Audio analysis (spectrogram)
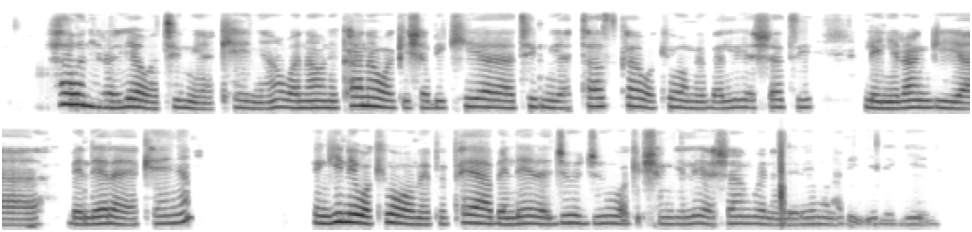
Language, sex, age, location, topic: Swahili, female, 25-35, Nakuru, government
